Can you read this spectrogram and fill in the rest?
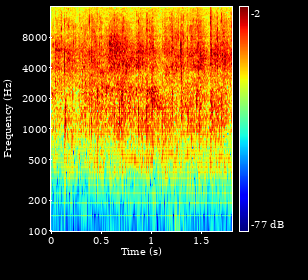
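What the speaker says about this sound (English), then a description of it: "Big round of applause to Tom Caper there" Faint, distant audience applause for guitarist Tom Caper after he played over lunch at a speaking event, an even wash of clapping that holds steady throughout.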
